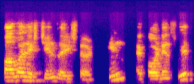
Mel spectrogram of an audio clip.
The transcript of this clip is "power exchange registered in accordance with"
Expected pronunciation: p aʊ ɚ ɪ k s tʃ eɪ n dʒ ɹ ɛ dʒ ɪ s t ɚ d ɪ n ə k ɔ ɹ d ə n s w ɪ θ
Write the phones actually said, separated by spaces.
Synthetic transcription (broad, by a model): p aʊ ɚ ɪ k s tʃ eɪ n dʒ ɹ ɛ dʒ ɪ s t ɚ d ɪ n ə k ɔ ɹ d ə n s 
